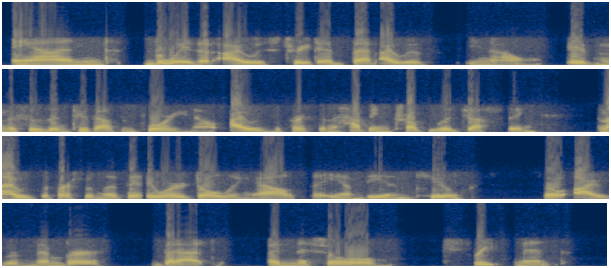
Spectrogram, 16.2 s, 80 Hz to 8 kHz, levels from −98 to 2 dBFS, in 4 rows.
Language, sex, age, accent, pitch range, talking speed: English, female, 30-49, American, 155-170 Hz, 170 wpm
